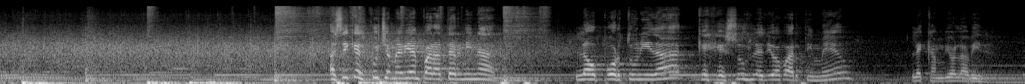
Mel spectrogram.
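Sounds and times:
crowd audience applause: 0.0s - 6.8s
speech: 3.3s - 5.2s, 5.8s - 10.1s.

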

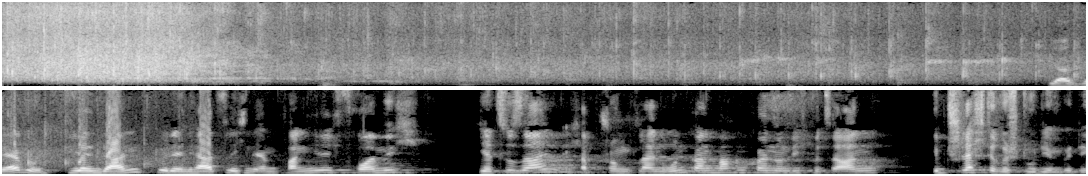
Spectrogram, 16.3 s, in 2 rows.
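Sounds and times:
audience applause: 0.0s - 9.8s
speech: 7.9s - 16.2s.

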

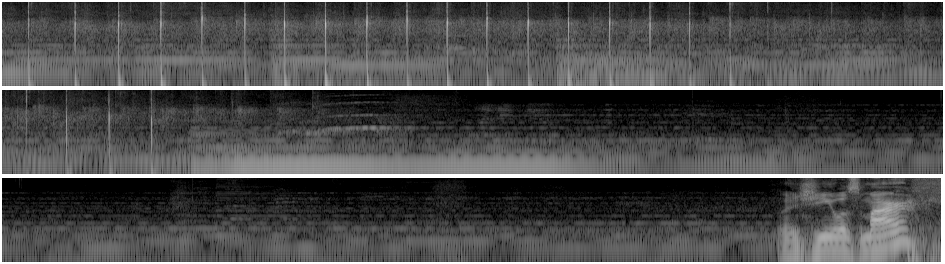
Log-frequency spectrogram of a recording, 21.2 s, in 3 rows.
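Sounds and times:
audience applauding: 0.0s - 10.2s
speech: 20.0s - 21.1s.

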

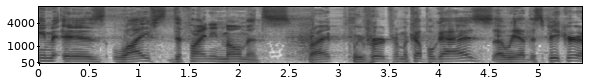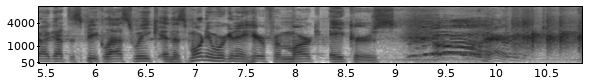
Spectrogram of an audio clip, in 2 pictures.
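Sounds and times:
speech: 0.0s - 10.3s
crowd applause: 9.4s - 10.8s.

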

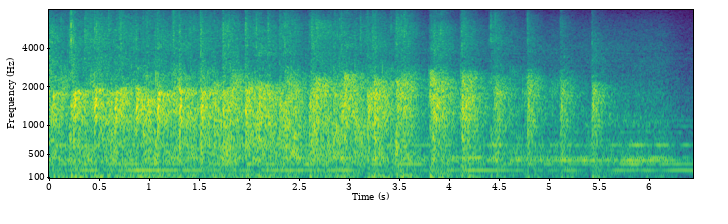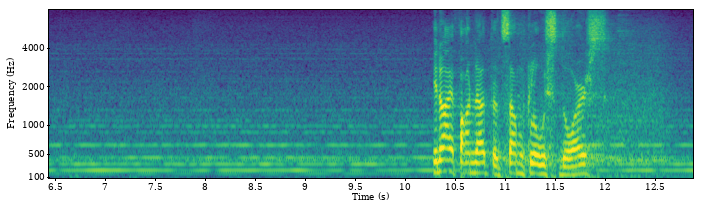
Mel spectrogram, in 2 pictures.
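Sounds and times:
church congregation applauding: 0.0s - 6.2s
speech: 10.3s - 12.2s.

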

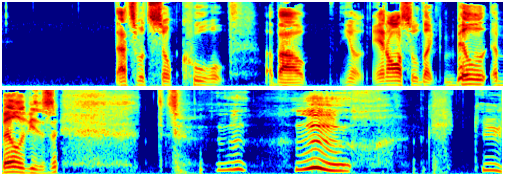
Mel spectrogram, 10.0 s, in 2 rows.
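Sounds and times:
speech: 1.2s - 8.7s, 9.3s - 10.0s
person yawning: 6.6s - 10.0s.

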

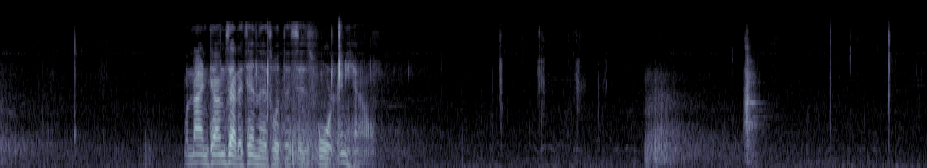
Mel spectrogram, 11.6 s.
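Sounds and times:
fireworks going off outside: 0.0s - 0.9s, 1.7s - 5.0s, 8.0s - 9.8s
speech: 2.3s - 4.8s.

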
